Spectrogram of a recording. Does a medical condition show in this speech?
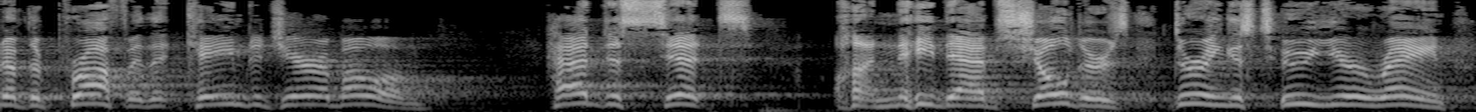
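No.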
